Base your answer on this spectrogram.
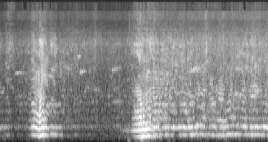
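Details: Buzzing honey bees at a hive site in Bener Meriah, Gayo, Aceh, Indonesia: two loud close fly-bys, the second merging into a sustained droning hum that stays strong to the end.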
